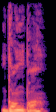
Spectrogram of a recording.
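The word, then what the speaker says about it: དགོངས་པ: Text, Gongspa, pronounced Gongpa, thoughts or mind, and being in the honorific form, divine mind.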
